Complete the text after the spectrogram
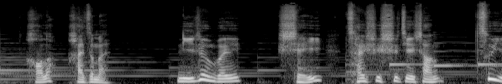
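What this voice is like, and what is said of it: Usual voice. Nothing is said of it.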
